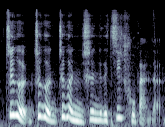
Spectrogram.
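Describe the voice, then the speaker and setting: A woman's voice: fairly high pitch, big pitch swings, racing, warm tone, slightly rough. A woman with a Shanghainese accent, chatting casually as a dialect teacher and co-host. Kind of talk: casual language-lesson chat.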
